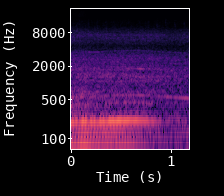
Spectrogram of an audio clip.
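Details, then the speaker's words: Nissan GT-R R35 MY20 creeping in reverse after cleaning rust off the left front hub ring mating surface: steady low engine hum, no clicking from the left front wheel, which clicked before maintenance. "バックでもカチカチ音は鳴っていません。"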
